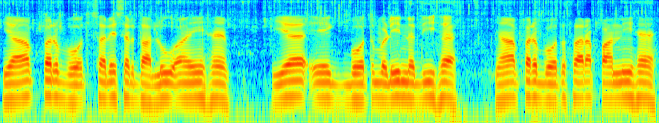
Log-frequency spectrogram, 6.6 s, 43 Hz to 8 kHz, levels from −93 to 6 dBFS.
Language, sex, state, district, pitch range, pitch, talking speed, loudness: Hindi, male, Punjab, Fazilka, 115-125 Hz, 120 Hz, 175 wpm, -16 LUFS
